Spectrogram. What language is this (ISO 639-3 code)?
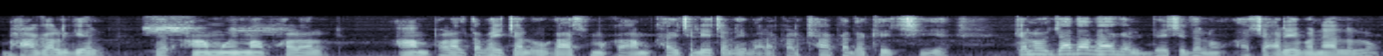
mai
